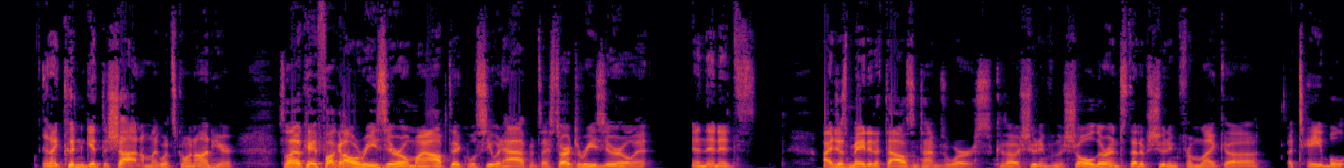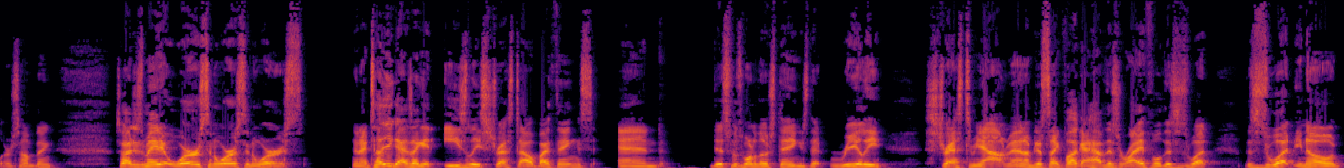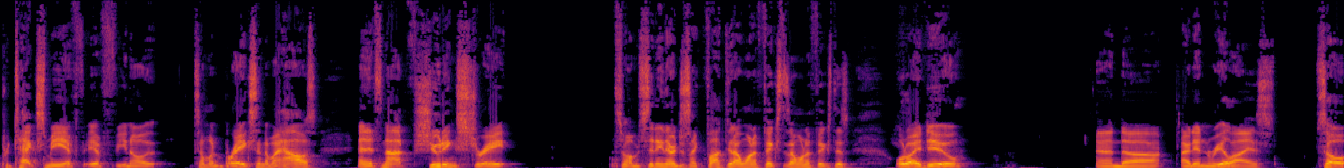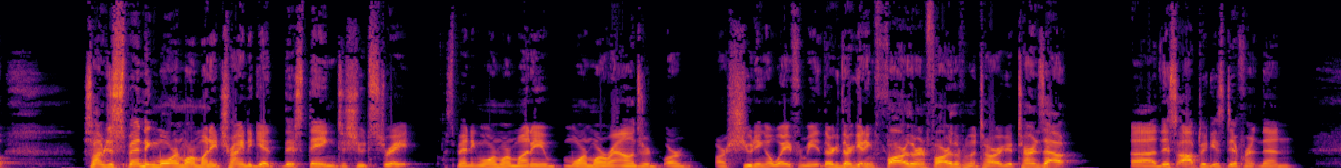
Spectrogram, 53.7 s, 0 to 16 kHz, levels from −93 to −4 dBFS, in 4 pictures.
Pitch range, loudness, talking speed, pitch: 110-145 Hz, -27 LUFS, 225 wpm, 130 Hz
